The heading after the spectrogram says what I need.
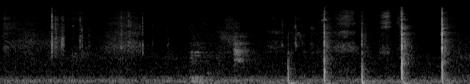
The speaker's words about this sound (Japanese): お膝を叩いたな膝を叩いたね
